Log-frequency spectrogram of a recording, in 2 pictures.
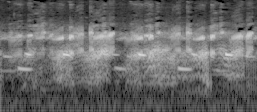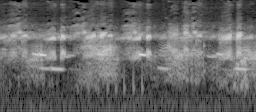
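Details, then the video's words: Numerous frogs calling at once: rattling croaks and brief whistled notes overlap in rhythmic pulses, loudness rising and falling about once a second. "FROGS CROAKING"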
